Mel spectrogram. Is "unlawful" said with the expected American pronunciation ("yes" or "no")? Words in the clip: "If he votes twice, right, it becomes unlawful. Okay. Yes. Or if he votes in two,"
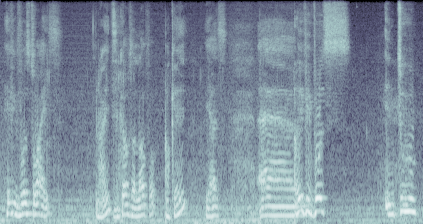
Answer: no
